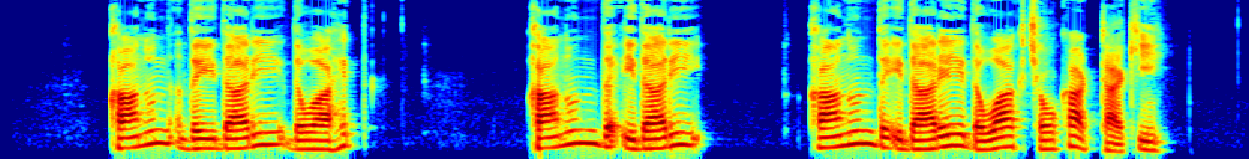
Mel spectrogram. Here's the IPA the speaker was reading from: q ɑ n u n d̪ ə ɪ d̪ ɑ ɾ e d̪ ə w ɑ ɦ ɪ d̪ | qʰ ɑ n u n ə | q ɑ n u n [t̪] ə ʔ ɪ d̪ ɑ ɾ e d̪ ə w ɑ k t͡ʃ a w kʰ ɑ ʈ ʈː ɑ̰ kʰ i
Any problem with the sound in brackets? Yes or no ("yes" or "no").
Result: yes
